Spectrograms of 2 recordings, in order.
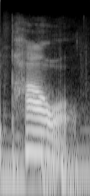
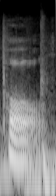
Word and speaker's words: Powell: You might be tempted to call him Anthony Powell. It's actually pronounced Pole.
